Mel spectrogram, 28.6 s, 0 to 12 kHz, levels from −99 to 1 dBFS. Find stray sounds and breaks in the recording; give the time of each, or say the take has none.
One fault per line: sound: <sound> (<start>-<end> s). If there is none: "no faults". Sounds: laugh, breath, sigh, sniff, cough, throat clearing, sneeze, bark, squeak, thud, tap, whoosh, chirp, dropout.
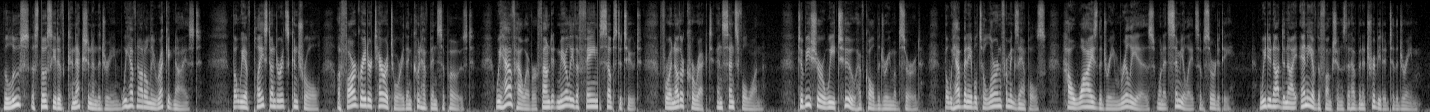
sound: dropout (0.8-0.8 s)
sound: dropout (12.0-12.0 s)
